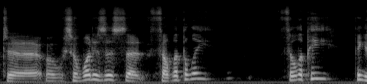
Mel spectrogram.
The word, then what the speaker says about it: Philippi: Philippi? Philippi? I think it's Philippi? Yeah, Philip, and then depending on how you pronounce the double P-I. So Philippi, I think.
